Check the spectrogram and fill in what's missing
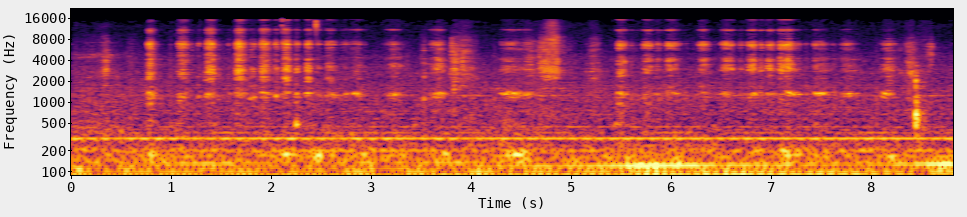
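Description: A black pencil shades flower petals on a white sketchbook paper page with steady, scratching strokes. The quiet, continuous rasp brightens with each stroke over a faint, steady low hum, with one sharper tick near the end.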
